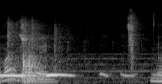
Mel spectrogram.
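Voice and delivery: mock crying whine. Mocking the crying voice back.

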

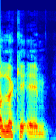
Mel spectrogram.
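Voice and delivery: usual speaking voice

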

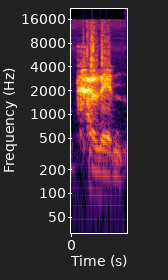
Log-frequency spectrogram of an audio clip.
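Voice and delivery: "คาเลน" as the English pronounce it; English-style pronunciation. Shown as a demonstration. Explaining to the host how the British say Karen, English-style pronunciation. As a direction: say "คาเลน" as an anglicised name for the Karen. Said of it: "อังกฤษออกเสียงเป็น".

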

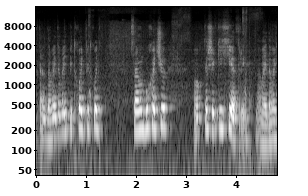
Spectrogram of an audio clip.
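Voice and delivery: ordinary talk, nothing marked

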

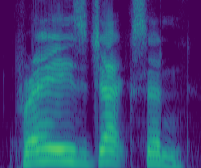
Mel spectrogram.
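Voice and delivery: high, loud, very slow exaltation; robot's devout cry. A narrator's reading. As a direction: cry praise like a zealot. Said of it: "two oh four cried".

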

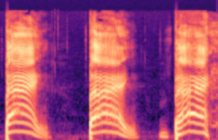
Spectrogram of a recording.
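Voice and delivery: high, loud triple bang; bang shouts. Real, not acted. Streamer celebrating a follower, shouting bang. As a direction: hammer out three bangs.

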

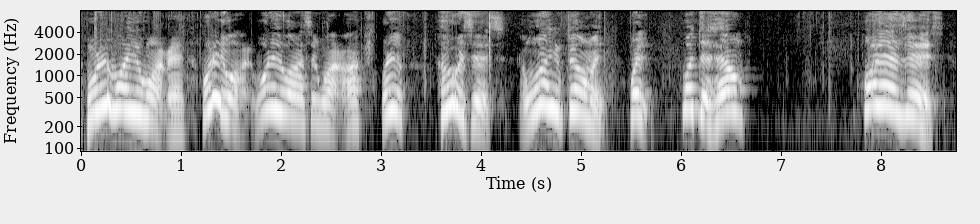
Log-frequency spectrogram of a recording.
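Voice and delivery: put-on high, loud, cranky old man yelling; Angry Grandpa voice. Old man woken by pranksters, high cranky yelling. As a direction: bark at the intruders like a furious grandpa.

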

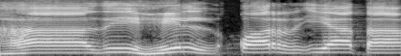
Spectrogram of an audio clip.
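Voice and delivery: হাযিহিল করিয়াতা slow, short ক not কা; correct tajweed recitation. Shown as a demonstration. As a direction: recite slowly with correct vowels. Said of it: "তাহলে কিভাবে পড়তে হবে?".

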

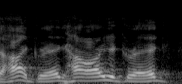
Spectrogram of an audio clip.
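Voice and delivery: sing-song hi to little Greg; cheery greeting. Retold or imitated. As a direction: greet the boy with delight.

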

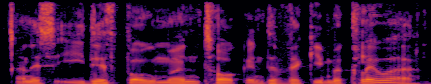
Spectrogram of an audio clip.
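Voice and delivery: ordinary talk, nothing marked

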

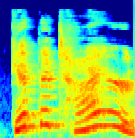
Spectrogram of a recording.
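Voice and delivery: very high hollered order; high-pitched boyish call; hollering. A narrator's reading. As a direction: holler it high, without full volume. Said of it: "Jem hollered".

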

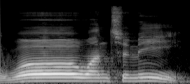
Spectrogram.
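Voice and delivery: slow mournful lament of a shoemaker; sighing lament. Retold or imitated. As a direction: sigh it out like a weary shoemaker. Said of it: "utter a sigh".

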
